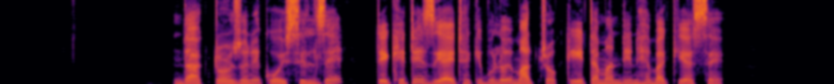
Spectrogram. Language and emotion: Assamese, sad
